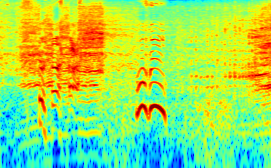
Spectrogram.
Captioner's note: laughs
